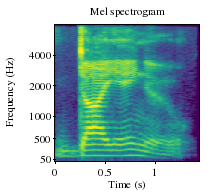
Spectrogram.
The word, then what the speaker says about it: Dayenu: And then Okay, the response, the transliteration yeah, pronunciation is Dayenu.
